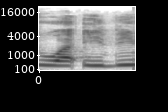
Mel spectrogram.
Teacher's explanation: کلمت وَإِذِ میں الف کے نیچے زیر ہے، دال کے نیچے بھی زیر ہے، لہذا ہمیں یہ دونوں زیر کو ظاہر کرنا ہے، اور دال کی ادائیگی زبان کے سر اور اوپر والے دانتوں کے اندرونی کناروں سے ہے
